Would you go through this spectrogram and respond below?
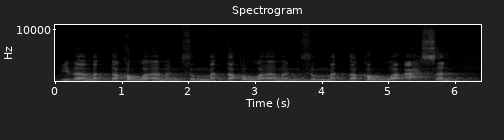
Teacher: setiap kali kita baca perkataan tsumma taqaw, kita kena kena tekan sebab di akhir tu waw tu kita kena idghamkan, masukkan terus waw yang selepasnya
